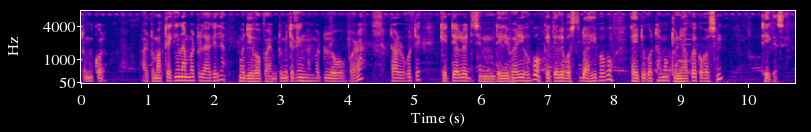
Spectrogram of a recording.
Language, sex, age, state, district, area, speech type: Assamese, male, 18-30, Assam, Goalpara, rural, spontaneous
